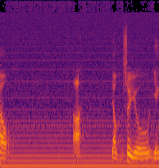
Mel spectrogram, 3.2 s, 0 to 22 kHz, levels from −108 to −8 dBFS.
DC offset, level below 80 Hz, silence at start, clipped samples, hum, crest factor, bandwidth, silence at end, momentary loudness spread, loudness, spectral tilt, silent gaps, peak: under 0.1%; -46 dBFS; 0 s; under 0.1%; none; 20 dB; over 20 kHz; 0 s; 13 LU; -38 LUFS; -5 dB/octave; none; -18 dBFS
